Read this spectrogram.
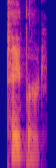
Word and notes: tapered: American English

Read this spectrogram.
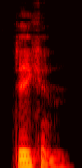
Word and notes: deacon: Australian English

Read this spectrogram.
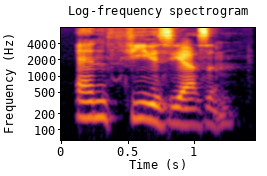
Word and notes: enthusiasm: British English

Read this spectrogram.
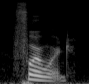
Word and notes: foreword: American English

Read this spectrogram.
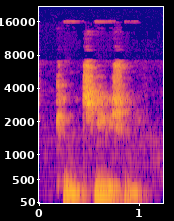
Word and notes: contusion: British English

